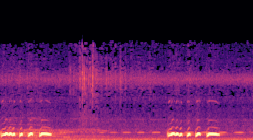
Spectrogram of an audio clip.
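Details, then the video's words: Local zebra dove song, used as a lure to make lazy caged doves sing and as a tutor for moulting birds: two bursts of rich, hooting coos, each a short run of rolling notes ending in a longer one, with a faint steady tone behind. "Perkutut lokal gacor Suara Besar"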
